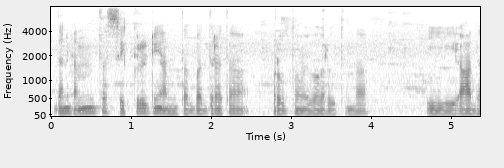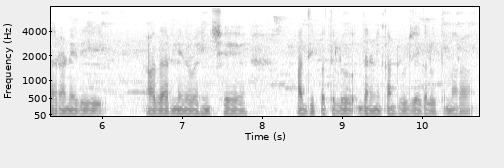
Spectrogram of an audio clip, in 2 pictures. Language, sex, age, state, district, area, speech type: Telugu, male, 18-30, Andhra Pradesh, Kurnool, urban, spontaneous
